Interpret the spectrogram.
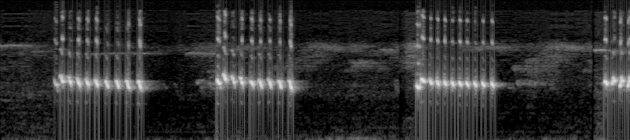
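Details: Lure song of the yellow-vented bulbul, meant to make other bulbuls call back: repeated bursts of fast, evenly spaced chattering notes at mid-high pitch, each around a second long, coming every two seconds over quiet low background rumble.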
